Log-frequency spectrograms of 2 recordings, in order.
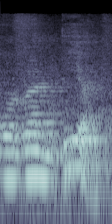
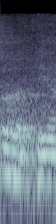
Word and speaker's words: Orrantía: el licenciado Francisco de Orrantía. Orrantia. No, lleva acento en la... ¿Es Orrantia? Bueno, ahora es Orrantia, ¿no? Es Orrantia, o Orrantía, lleva acento. Orrantia. Entonces, si lleva acento, creo que es Orrantía, ¿no?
